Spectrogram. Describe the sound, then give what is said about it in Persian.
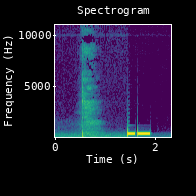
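A click or brief cough-like burst, then two loud, steady electronic beeps of a phone busy tone after a guest's phone call was cut off, the second held a bit longer, with no talking. “با ما وصل هستن از طریق تلفن، فکر میکنم که تماسشان قطع شده.”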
